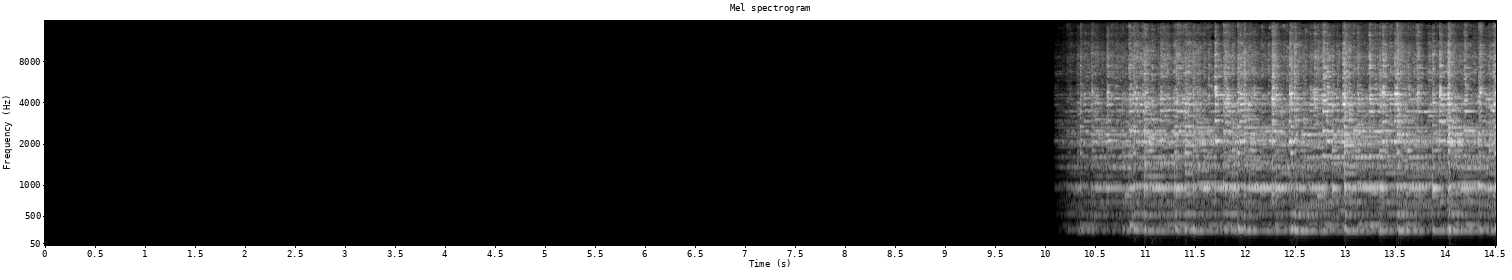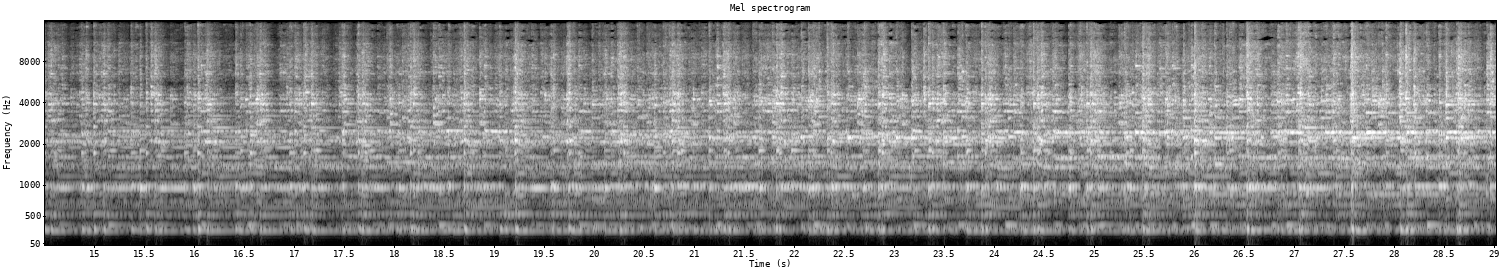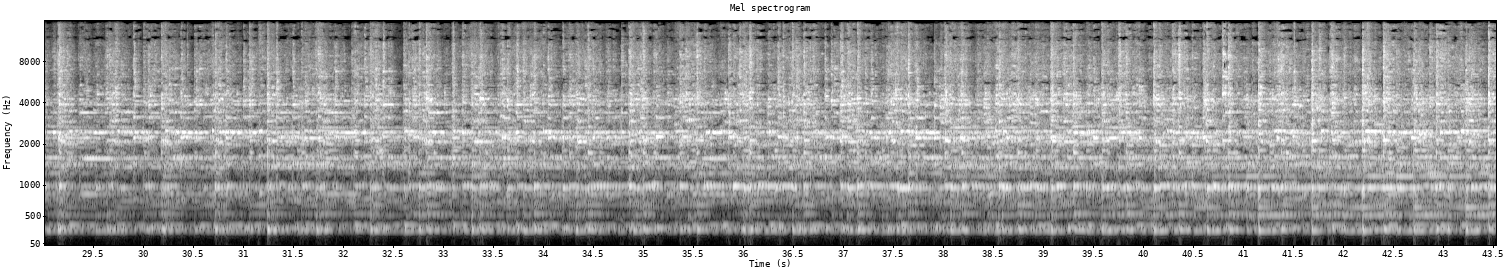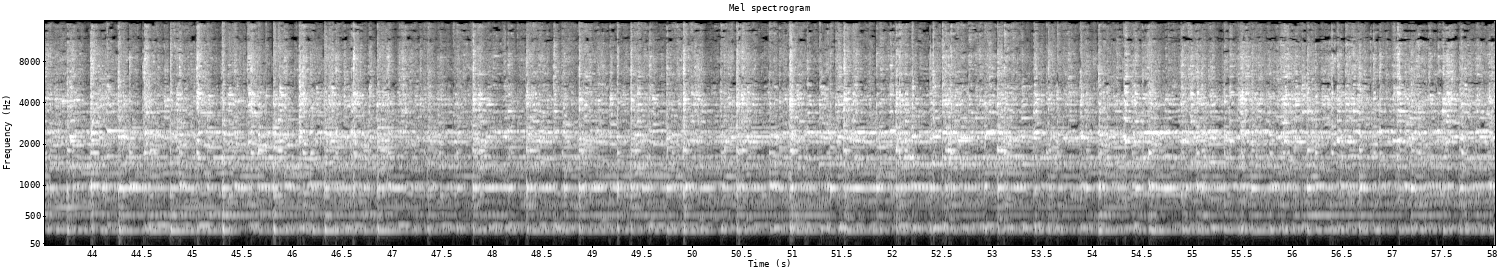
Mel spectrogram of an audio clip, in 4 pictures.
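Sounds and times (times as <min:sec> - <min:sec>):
cowbells clanging: 0:10.2 - 0:58.0.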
